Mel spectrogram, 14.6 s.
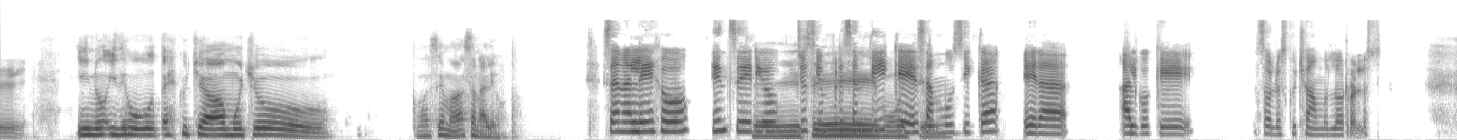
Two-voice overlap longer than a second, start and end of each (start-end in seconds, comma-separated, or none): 7.4-9.4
